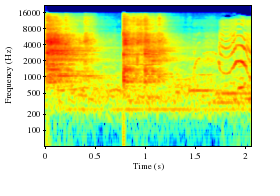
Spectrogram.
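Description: Coins dropped into a street performer's metal collection tin: two loud clinking jingles, one at the start and one just under a second later, then a high wavering voice near the end.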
